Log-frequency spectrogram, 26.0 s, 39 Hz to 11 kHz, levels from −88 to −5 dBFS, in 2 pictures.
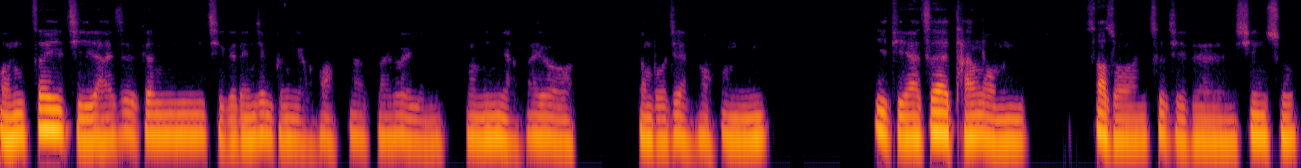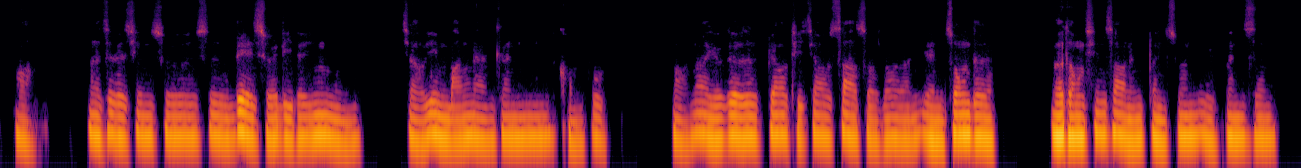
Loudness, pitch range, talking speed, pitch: -31 LUFS, 100-115 Hz, 210 characters per minute, 110 Hz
